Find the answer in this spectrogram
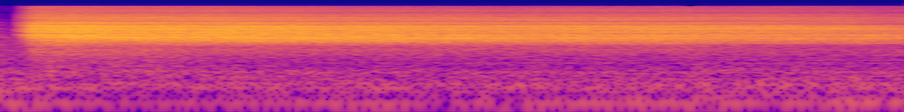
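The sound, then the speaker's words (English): A loud exhale through the mouth during a guided breathing exercise, heard as a steady, airy hiss that starts abruptly and tapers off slowly over about four seconds, with no talking. “Hold it for the count of three. One, two, three, exhale through the mouth loudly.”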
